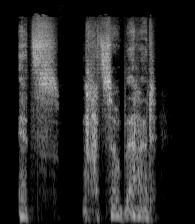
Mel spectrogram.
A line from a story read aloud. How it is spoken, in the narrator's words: panted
